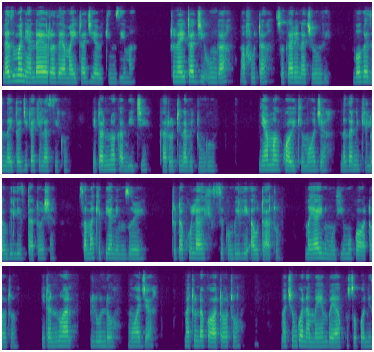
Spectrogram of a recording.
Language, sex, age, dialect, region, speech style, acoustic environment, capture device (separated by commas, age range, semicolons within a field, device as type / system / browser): Swahili, female, 25-34, Kenya - Nairobi Sheng-influenced, Kenya, relaxed, silence, mobile / Android / Chrome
